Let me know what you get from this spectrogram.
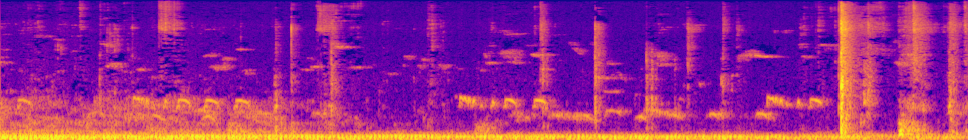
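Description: Small birds chirping and twittering in short repeated calls over a faint low steady hum, with two sharp clicks near the end.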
